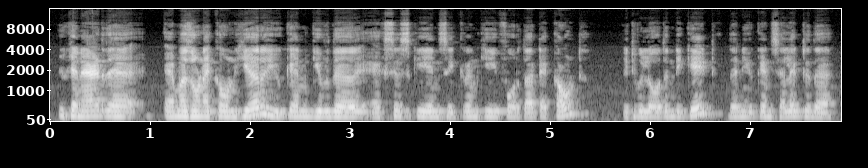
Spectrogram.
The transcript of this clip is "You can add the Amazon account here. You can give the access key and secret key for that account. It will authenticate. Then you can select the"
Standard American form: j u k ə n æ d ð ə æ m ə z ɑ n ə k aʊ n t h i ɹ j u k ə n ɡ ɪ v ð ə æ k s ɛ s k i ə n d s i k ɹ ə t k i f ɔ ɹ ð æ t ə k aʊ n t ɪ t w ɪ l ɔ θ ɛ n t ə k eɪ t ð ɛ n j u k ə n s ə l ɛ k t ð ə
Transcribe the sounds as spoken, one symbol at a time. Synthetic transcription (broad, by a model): j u k ə n æ d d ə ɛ m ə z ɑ n ə k aʊ n t h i ɹ j u k ə n ɡ ɪ v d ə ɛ k s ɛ s k i ə n d s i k ɹ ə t k i f ɔ ɹ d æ t ə k aʊ n t ɪ t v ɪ l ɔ t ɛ n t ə k eɪ t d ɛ n j u k ə n s ə l ɛ k t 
